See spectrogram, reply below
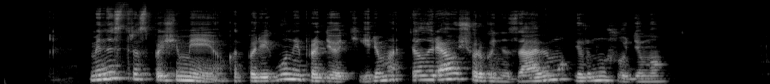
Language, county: Lithuanian, Kaunas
